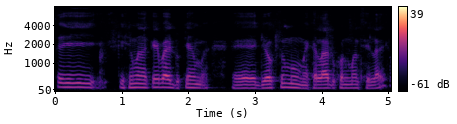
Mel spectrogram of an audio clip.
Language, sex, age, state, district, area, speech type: Assamese, male, 60+, Assam, Charaideo, rural, spontaneous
